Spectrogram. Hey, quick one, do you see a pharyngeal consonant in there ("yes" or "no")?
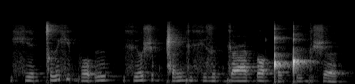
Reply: yes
